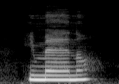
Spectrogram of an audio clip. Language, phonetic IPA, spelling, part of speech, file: Czech, [ˈjmɛːno], jméno, noun, Cs-jméno.ogg
- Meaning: 1. name 2. a nominal, more commonly a noun or adjective, but also a pronoun or a numeral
